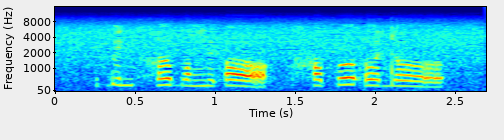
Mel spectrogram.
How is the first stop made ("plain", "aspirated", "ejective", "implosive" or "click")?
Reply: implosive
